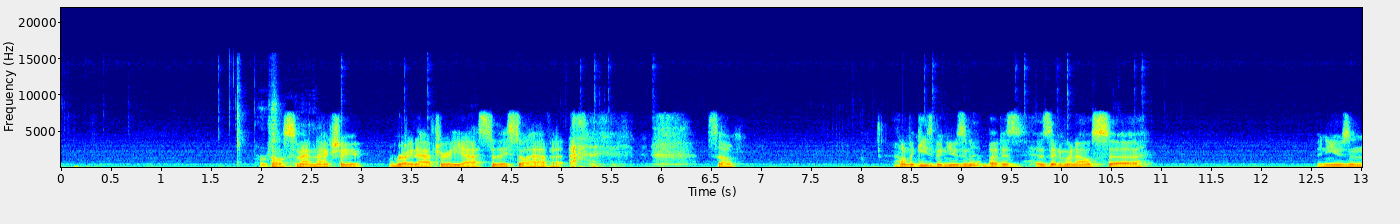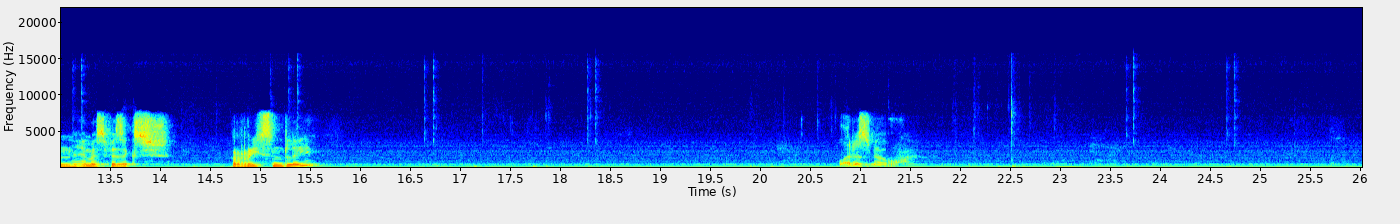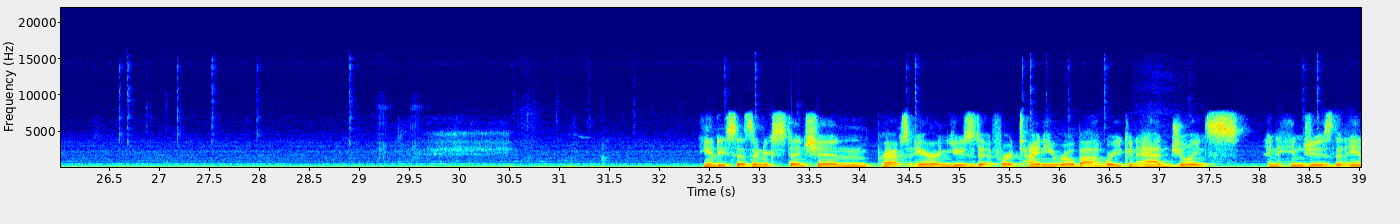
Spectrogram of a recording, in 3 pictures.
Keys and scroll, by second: 5.0 x, 5.3 v, 8.0 space, 9.9 x, 10.3 f, 14.5 l, 17.7 a, 20.1 space, 20.8 a, 22.3 4, 22.5 Return, 26.9 e, 30.9 super+z, 32.5 x, 33.4 l, 35.9 e, 38.2 x.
